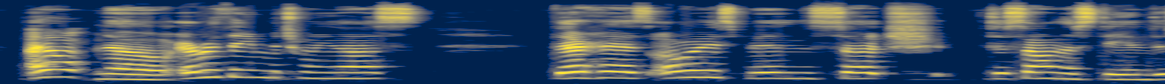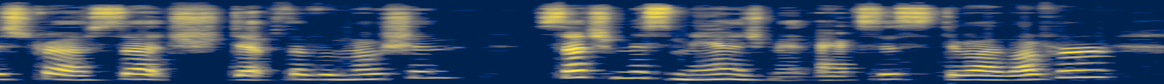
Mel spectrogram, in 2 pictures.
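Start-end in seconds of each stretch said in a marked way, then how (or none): none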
